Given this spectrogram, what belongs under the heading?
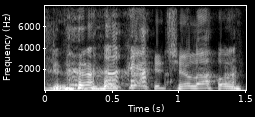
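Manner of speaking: high, laughing mock plea; laughing retort. Podcaster retelling his reply to the ticket guy, laughing through it. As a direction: crack up while telling him to calm down.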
